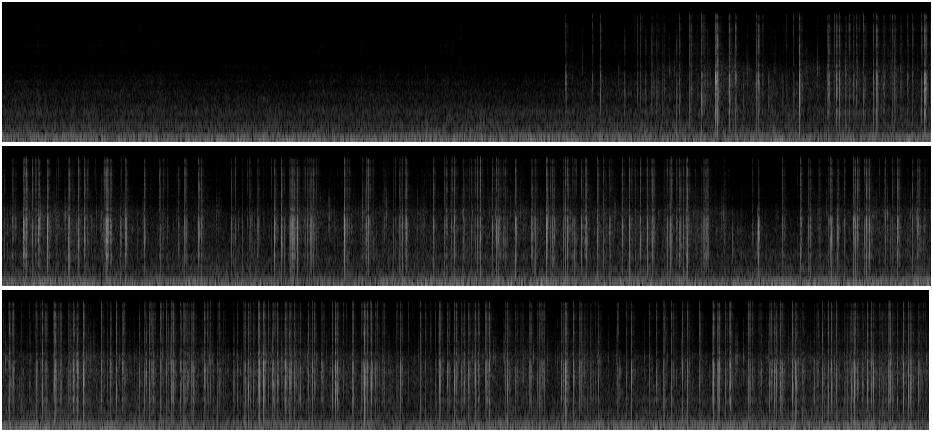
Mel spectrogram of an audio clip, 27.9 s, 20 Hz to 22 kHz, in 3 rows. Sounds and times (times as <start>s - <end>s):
Fireworks: 3.5s - 27.8s.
